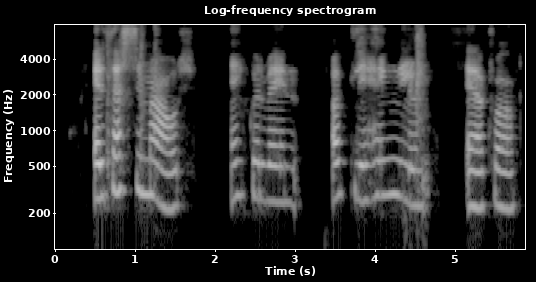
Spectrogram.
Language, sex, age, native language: Icelandic, female, 11, Icelandic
